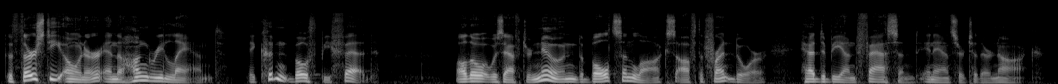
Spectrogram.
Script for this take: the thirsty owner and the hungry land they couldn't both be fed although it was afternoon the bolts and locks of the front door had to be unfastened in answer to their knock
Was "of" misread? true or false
true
